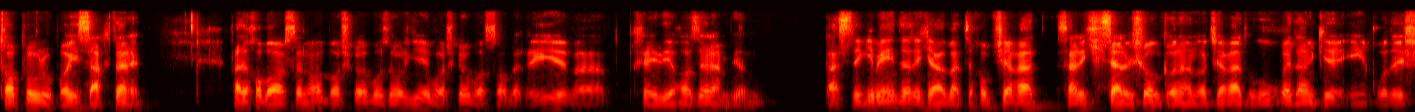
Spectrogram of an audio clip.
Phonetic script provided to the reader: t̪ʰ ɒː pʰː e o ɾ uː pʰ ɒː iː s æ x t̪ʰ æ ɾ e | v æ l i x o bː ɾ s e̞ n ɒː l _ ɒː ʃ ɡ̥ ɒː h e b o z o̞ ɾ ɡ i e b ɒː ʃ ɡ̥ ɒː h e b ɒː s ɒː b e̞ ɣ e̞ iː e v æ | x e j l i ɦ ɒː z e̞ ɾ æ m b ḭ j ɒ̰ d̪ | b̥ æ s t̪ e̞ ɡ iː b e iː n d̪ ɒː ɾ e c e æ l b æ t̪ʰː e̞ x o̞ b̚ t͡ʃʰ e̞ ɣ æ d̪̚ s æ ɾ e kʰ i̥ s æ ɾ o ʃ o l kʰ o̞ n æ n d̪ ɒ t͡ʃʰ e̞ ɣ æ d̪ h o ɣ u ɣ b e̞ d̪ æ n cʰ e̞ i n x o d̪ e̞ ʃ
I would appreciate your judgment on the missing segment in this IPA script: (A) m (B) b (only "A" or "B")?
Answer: B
